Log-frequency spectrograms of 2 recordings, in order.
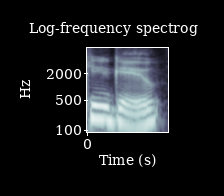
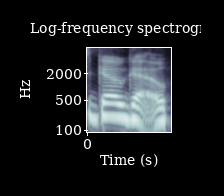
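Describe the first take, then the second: First: The vowel sounds like 'oo' in both syllables. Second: The vowel sounds like 'oh' in both syllables. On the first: The speaker calls it wrong. "I pronounced it Goo Goo" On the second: The speaker calls it right. "no, it's Go Go"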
